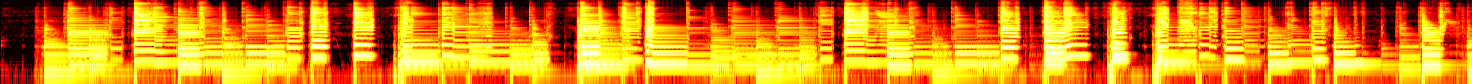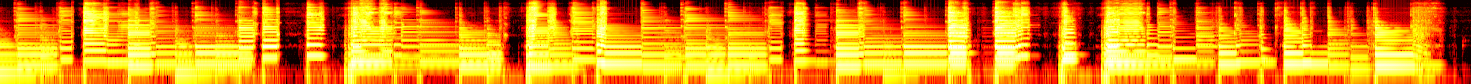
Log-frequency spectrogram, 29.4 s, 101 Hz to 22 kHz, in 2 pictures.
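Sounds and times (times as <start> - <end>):
Taylor 314ce acoustic guitar recorded with a Shure SM57 microphone: 0.0 - 29.4.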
